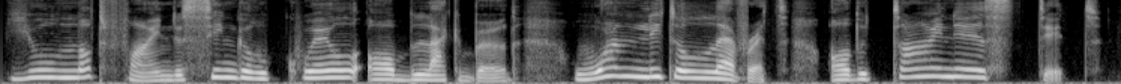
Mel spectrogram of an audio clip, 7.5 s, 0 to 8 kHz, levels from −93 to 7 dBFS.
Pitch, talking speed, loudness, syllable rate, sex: 215 Hz, 120 wpm, -17 LUFS, 3.5 syllables/s, female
